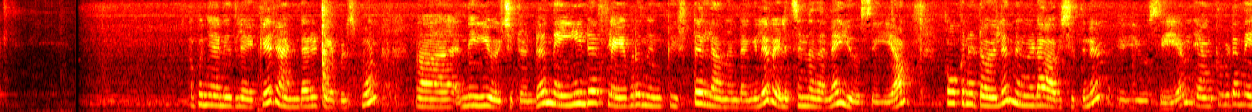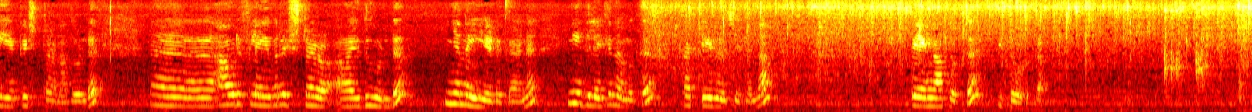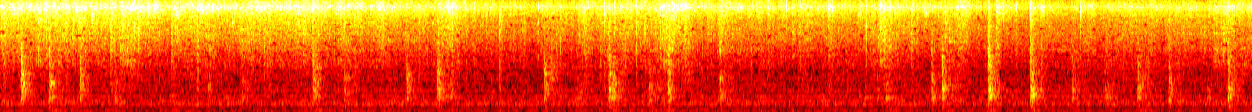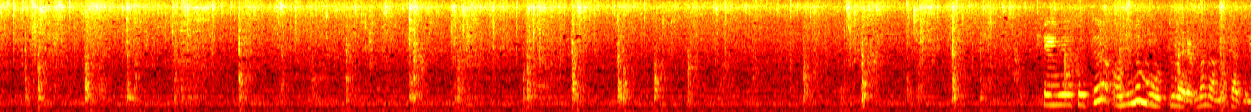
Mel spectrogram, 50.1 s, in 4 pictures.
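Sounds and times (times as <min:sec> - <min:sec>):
coconut sizzling in ghee: 0:18.9 - 0:50.0
wooden spatula scraping pan: 0:30.5 - 0:50.0.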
